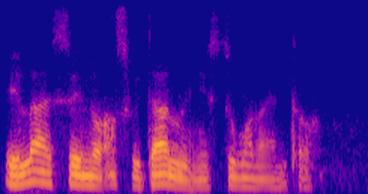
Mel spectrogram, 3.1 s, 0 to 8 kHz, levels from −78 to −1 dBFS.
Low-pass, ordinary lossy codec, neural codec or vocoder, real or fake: 7.2 kHz; Opus, 16 kbps; codec, 24 kHz, 0.9 kbps, WavTokenizer, medium speech release version 1; fake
